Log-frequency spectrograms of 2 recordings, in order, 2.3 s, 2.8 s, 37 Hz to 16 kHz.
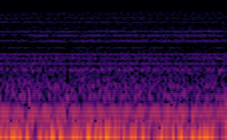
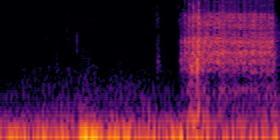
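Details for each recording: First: Hard drive in an old Dell 1990s–2000s system, running just before a DOS ScanDisk that later found no bad sectors: a steady low spindle hum with faint soft seek ticks and no clicks or scraping; normal operation. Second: Old Dell 1990s–2000s system's optical drive after a loose tray gear was refitted and the open/close switch cleaned with DeoxIT: faint ticking, then about a second of harsh high-pitched grinding as the tray moves; noisy tray gears.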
